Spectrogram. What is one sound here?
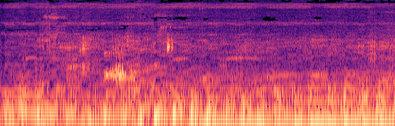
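A fishing lure splashes into still water.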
